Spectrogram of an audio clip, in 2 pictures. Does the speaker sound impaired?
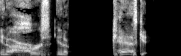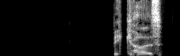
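Yes: stuttering; stutters when very talkative or engaged in a topic, apologizes for stuttering on air; here blocks.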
